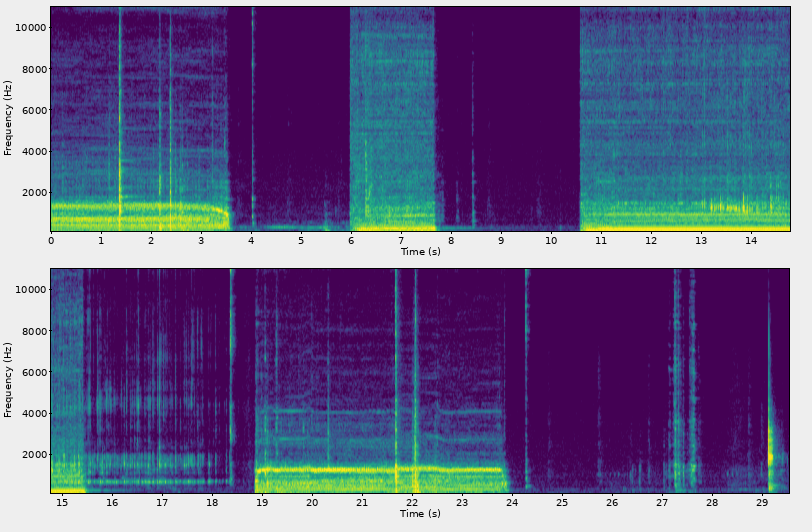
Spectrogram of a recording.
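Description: Automatic espresso machine working through its brewing cycle: a steady mechanical hum in four runs of a few seconds each, with quiet pauses between, as coffee pours from its twin spout into a cup. A few light clicks near the end.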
